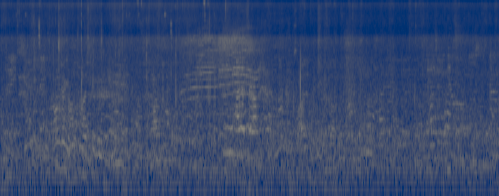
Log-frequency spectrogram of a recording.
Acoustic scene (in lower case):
crowded indoor space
